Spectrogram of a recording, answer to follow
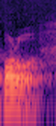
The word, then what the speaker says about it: borough: Across the borough. 자, borough란 말은 자치구란 말입니다. 자치구. 뉴욕이 5개 자치구가 있죠. 맨해튼, 브루클린, 퀸스, 브롱크스, 스태튼 아일랜드. 이렇게 5개 지역의 자치구를 borough라고 합니다. borough. 그래서 이 borough, GH가 묵음해요.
